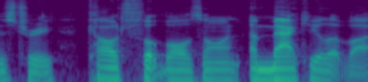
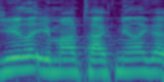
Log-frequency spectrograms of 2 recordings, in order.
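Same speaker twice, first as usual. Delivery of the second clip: high, loud, fast imitation of an offended girl; indignant confrontation; 10 semitones higher, 7 dB louder, faster than usual. Girl insulted by his mom, indignant confrontation. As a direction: fire the question at him, offended.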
